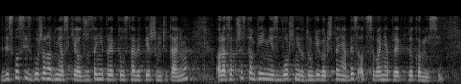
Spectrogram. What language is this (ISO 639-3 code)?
pol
